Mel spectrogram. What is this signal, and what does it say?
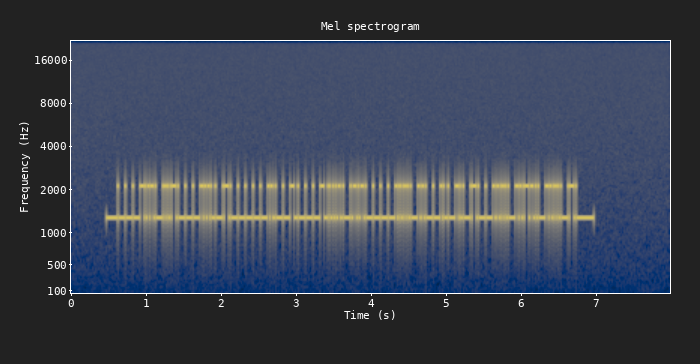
RTTY (75 baud, 850 Hz shift), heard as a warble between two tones, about 1700 Hz centre. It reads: DE GELOOFWAARDIGHEID EN DE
